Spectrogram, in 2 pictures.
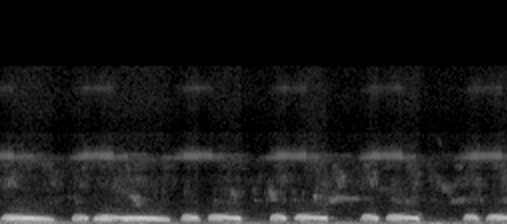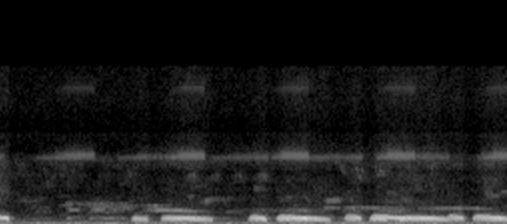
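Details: Spotted dove from Cà Mau, Vietnam, with rhythmic runs of short, low, soft coos, a pause midway, then the cooing resumes; a faint whistle and high hum sit behind.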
